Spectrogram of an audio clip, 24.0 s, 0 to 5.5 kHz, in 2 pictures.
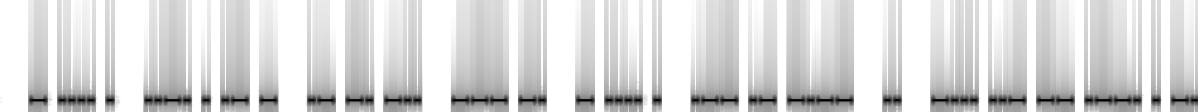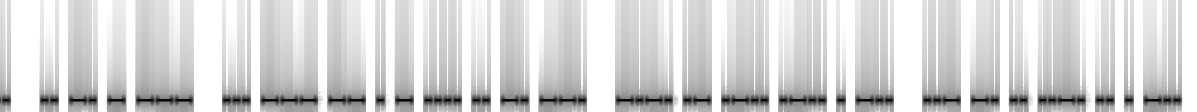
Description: Morse code, heard as a keyed tone, about 25 wpm, 600 Hz. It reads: THE FEAT AND ON THE WAY I BUMPED INTO SOMETHING CALLED UNIFIED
